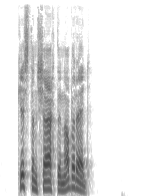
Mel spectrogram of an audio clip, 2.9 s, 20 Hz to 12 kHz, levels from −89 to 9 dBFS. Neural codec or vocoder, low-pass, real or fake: none; 10.8 kHz; real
